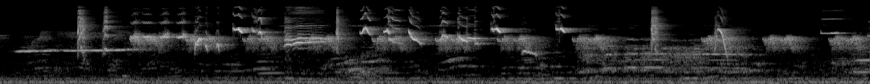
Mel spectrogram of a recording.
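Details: Singing to call a female, a wild Oriental magpie-robin opens with a long steady whistle, then pours out a varied stream of sweet whistles, trills and short chirps.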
